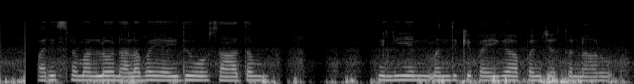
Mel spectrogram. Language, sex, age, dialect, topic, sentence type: Telugu, female, 56-60, Southern, banking, statement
